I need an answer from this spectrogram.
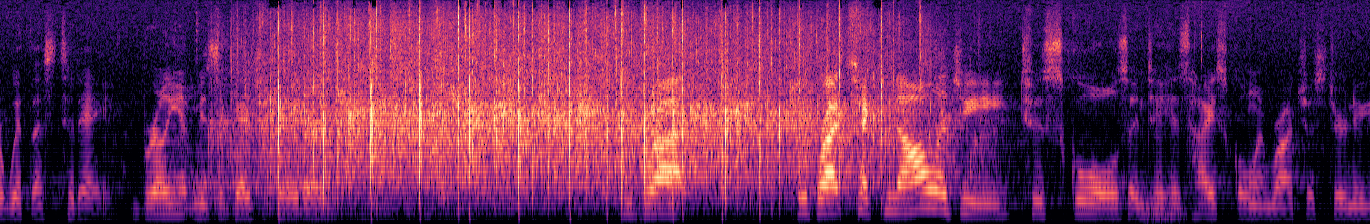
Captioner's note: applause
